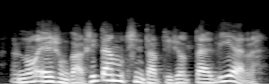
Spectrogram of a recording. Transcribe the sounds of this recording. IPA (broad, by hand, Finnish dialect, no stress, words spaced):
no ei suŋkɑːn̞ sitæ mut sin tɑrtːis jotːɑi ʋiæræ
